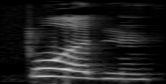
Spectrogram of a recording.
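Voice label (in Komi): "пуӧдны", Komi, female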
